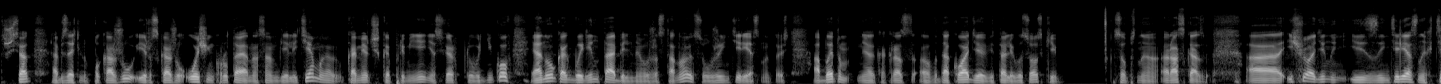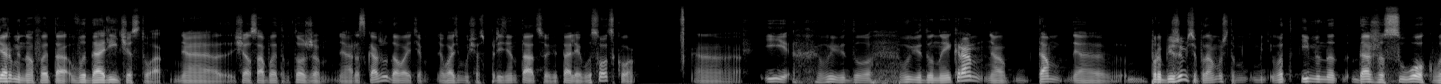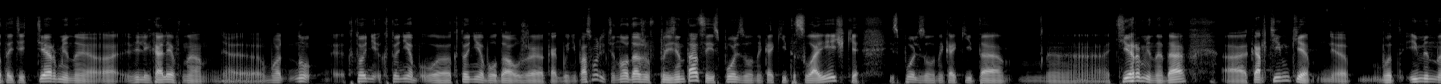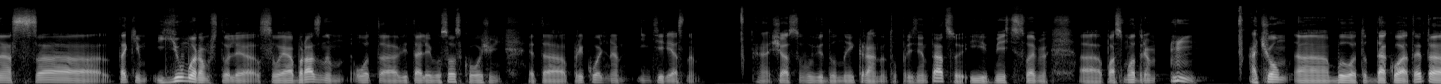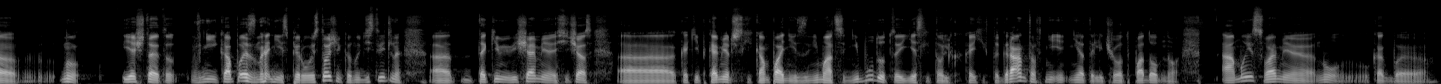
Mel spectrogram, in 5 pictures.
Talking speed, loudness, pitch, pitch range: 140 wpm, -28 LUFS, 95 Hz, 85-110 Hz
